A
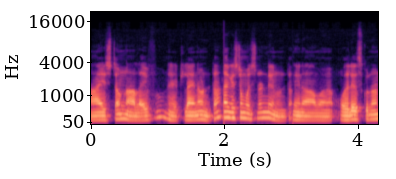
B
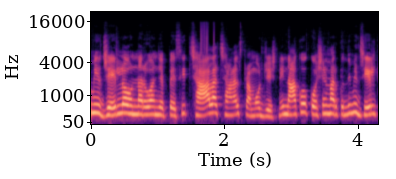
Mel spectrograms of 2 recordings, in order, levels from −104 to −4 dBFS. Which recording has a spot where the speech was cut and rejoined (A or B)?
A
